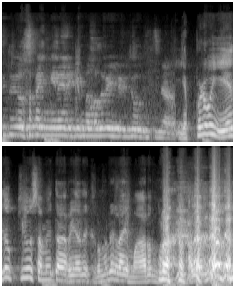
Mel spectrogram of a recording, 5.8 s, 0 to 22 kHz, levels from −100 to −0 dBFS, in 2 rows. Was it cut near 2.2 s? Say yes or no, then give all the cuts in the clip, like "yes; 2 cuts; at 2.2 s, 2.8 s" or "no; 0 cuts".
yes; 1 cut; at 2.2 s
